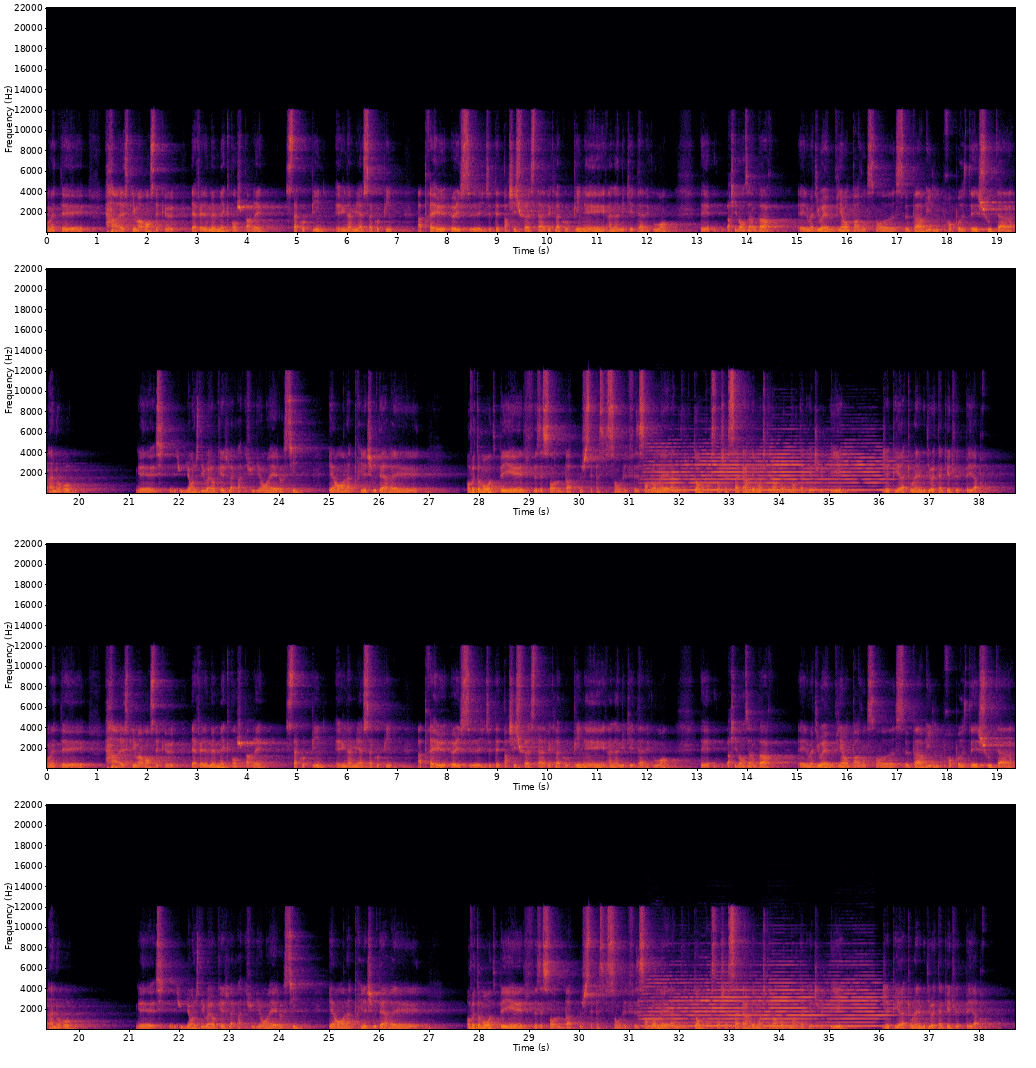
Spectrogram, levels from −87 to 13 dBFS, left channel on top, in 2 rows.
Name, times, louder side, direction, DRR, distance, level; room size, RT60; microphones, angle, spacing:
voice 1, 0.0-4.4 4.8-14.5 15.0-19.9 21.1-24.4 25.0-26.8 27.8-35.3 36.1-38.1, equal, 5° left, 5 dB, 0.4 m, -21 dB
Bowed string instrument, 31.2-36.1, right 1 dB, 70° right, 1.8 m, -23 dB
16.5 x 6.1 x 3.1 m, 2.5 s
head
